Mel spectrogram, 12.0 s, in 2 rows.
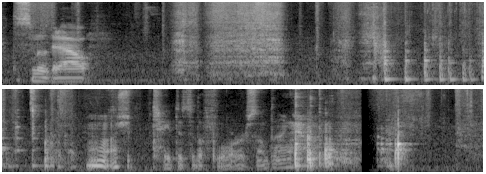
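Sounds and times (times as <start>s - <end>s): metal scraping on sandpaper: 2.1s - 4.8s
knocks on concrete floor: 4.6s - 6.7s.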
